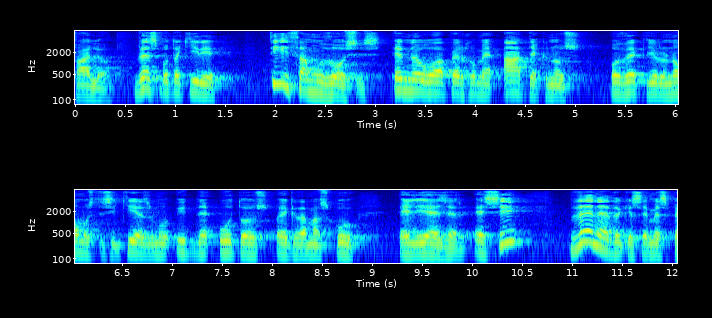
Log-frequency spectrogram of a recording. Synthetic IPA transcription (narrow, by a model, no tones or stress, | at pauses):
ɐleo̞ðe̞spo̞t̪ɐciɾie̞ | t̪iθɐmuðo̞sise̞no̞e̞ɣo̞ɐpeɾxo̞me̞ɐt̪e̞kno̞s | o̞ðe̞kliɾono̞mo̞st̪isiciɐzmuʔineut̪o̞soe̞kðɐmɐsku | e̞lie̞ze̞ɾe̞si | ðe̞ne̞ðo̞ce̞se̞me̞sp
